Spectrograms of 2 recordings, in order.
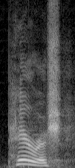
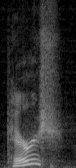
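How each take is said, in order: First: "Perish" stressed, higher and louder, falling; emphatic scripture word. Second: "perish" softer, rising high in disbelief; a doubter scoffing at "perish"; incredulous question. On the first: Shown as a demonstration. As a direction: land hard on "Perish" as the answer. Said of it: "should not" what?". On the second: Retold or imitated. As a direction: ask "perish?" like it makes no sense. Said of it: "they wonder".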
